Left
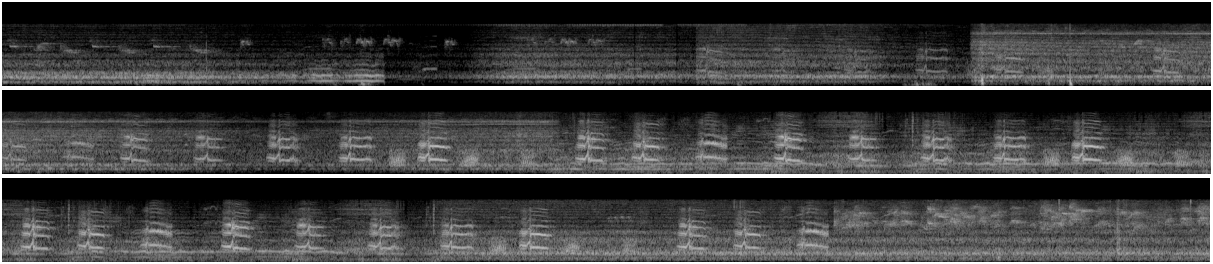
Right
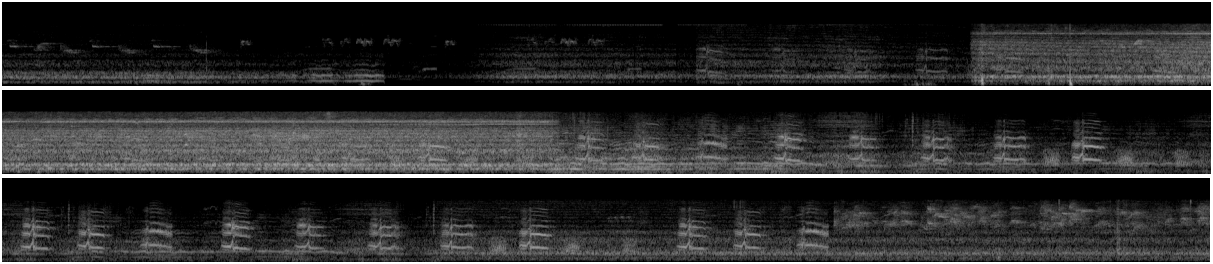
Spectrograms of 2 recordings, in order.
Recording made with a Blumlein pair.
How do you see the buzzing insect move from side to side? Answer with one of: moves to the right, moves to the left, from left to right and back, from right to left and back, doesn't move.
from left to right and back.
